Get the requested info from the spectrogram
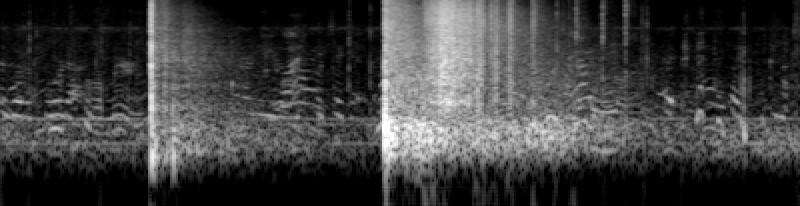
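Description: Aerial fireworks: a sharp bang about a second and a half in, then a louder burst about two seconds later that trails into about two seconds of crackling as the shell's sparks spread.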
